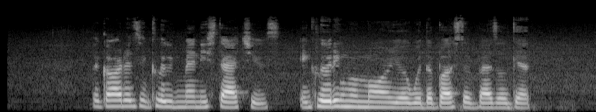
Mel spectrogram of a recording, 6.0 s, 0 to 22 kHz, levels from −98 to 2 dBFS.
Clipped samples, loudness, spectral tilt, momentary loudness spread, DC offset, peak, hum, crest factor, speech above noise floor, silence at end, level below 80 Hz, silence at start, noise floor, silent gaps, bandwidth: under 0.1%; -22 LUFS; -7 dB/octave; 14 LU; under 0.1%; -6 dBFS; none; 16 dB; 41 dB; 0.7 s; -80 dBFS; 0.95 s; -63 dBFS; none; 10.5 kHz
